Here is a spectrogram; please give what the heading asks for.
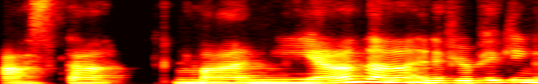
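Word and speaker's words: hasta: fine huh and then we also not pronounce this h just like when you say hola you're not pronouncing the h right please we got we got gracas these are pretty standard Um, you're welcome.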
